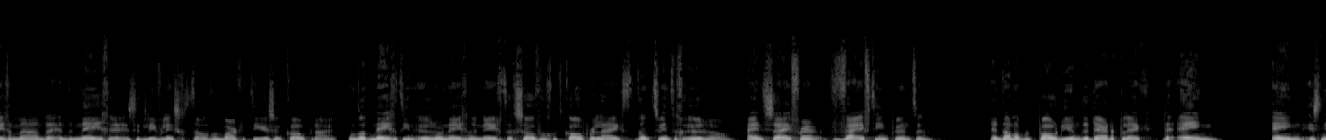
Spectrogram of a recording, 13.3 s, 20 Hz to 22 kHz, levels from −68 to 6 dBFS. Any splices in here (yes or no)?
yes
